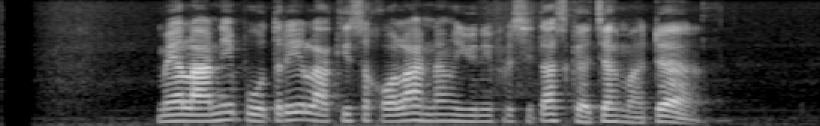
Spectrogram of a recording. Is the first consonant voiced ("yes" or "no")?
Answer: yes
